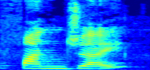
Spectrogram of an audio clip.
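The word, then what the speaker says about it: fungi: Kingdom 3 है फंजाई, या कुछ लोग इसे फंगाई प्रोनाउंस करते हैं।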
